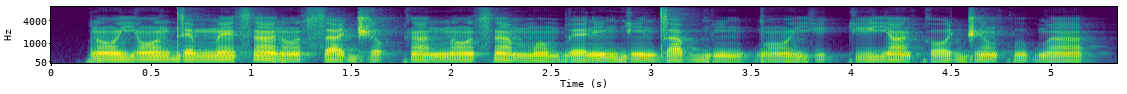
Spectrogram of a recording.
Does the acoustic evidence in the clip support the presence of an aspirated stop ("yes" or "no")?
no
